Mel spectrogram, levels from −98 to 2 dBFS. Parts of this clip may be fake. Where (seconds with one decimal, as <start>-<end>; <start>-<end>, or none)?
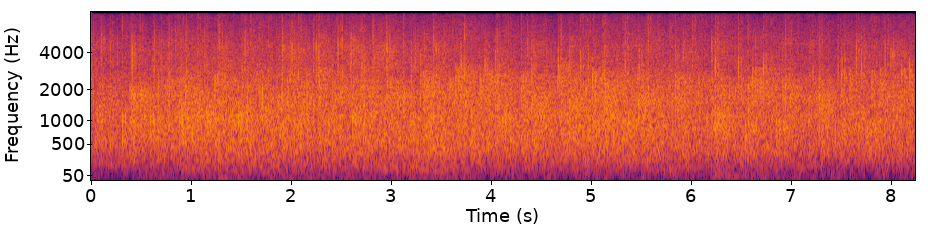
1.4-2.4; 4.5-7.0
